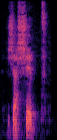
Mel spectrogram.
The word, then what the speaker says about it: j'achète: So that E that can be totally disappeared in acheter now becomes clear and pronounced, and it has a written accent on it. J'achète.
